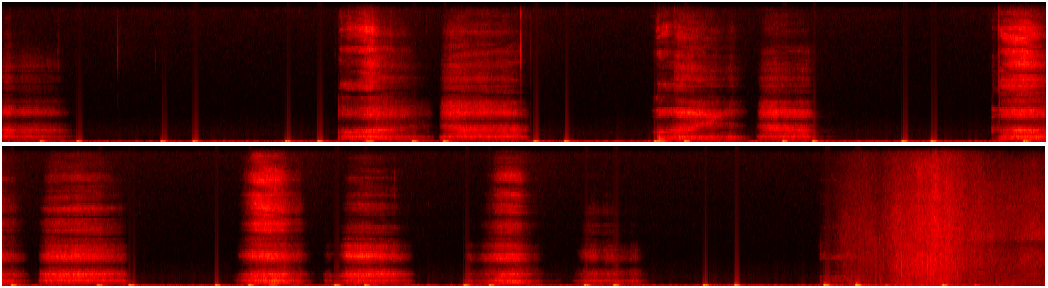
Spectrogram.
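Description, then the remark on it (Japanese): A steady heartbeat thumps close and low in a regular rhythm, with soft breathy sighs and faint vocal sounds drifting over it now and then. “私は心臓の音を聞いて落ち着くわけじゃないけどな。”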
